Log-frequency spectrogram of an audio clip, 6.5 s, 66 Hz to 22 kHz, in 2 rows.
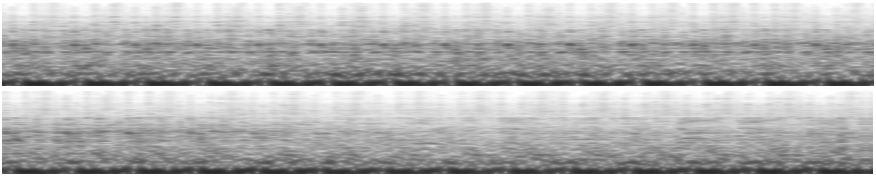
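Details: Cummins NHC250 diesel in a 1980s M818 5-ton military truck, first test run after adjustments to cure a popping noise: steady, even idle with a regular low thump, no popping or misfire. Oil pressure 60 psi; running normally.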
